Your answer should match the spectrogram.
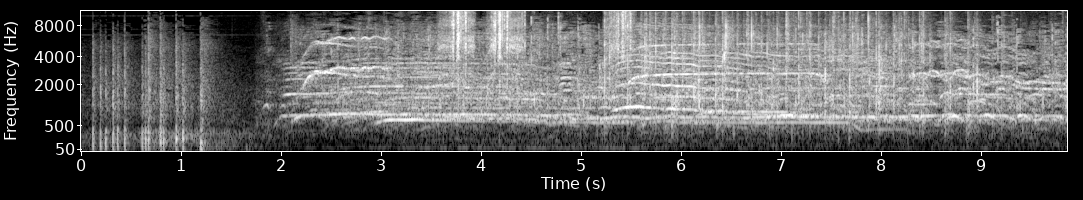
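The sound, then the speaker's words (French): A crowd, won over by a speech, breaks into loud cheering and applause after a few sharp cracks, with shrill whistles and cries ringing out over a steady roar that continues throughout; broadcast on the radio programme Ma Parole. “Chères auditrices, chers auditeurs, vous venez d'entendre un discours poignant. La foule est conquise.”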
